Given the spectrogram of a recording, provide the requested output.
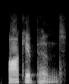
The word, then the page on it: occupant: American English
